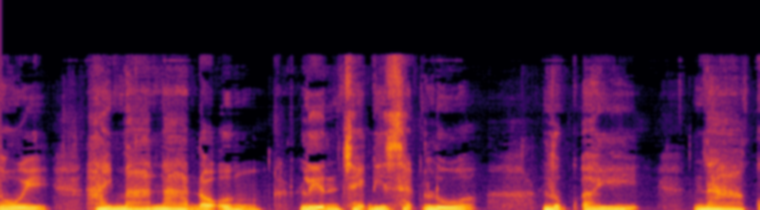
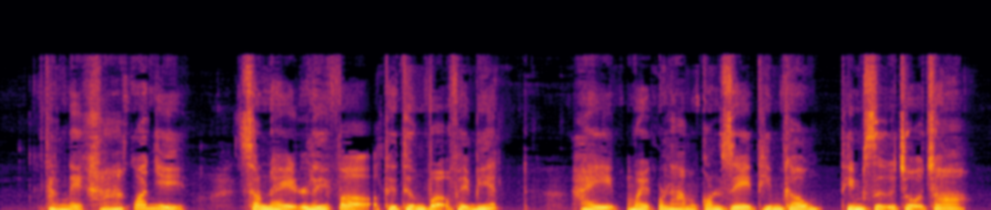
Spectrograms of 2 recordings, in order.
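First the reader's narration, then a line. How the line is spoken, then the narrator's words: Laughing heartily. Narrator (Vietnamese): Thím Thoa bật cười ha hả, bèn nói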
